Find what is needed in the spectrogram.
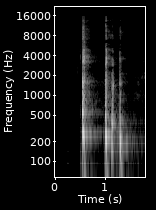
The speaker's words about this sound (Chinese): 一个黑衣人被呛得直咳嗽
